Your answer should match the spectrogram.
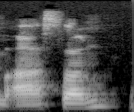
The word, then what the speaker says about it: Aslam: Today, I have a very special guest, Kasim Aslam, rhymes with awesome,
